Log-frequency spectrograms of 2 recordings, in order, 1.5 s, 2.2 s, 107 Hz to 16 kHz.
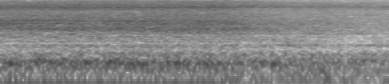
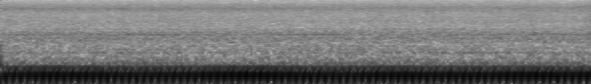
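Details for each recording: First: Honda FD 1.8 VTEC with hard starting, fuel gauge test with pressure not holding: steady high-pitched spray-like hiss fading as pressure bleeds down; fuel escaping inside the pump. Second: Honda FD VTEC 1.8 engine after repair of hard starting; it started with one click. Steady, even engine hum with no misses or stumbles. Normal healthy running.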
